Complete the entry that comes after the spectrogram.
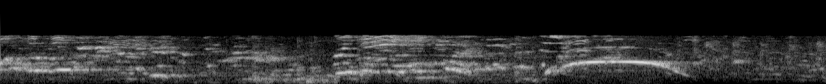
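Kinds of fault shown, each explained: Noise suppressor applied to music or sounds: a speech-tuned suppressor stays on through the whole clip and treats steady tones and decaying tails as noise, so the level swings by around 15 dB and the sound pumps and thins. Attacks still come through, which sets it apart from a plain dropout.
Sound cut by the noise suppressor: particular stretches sink further, by about 14 dB at 1.73 to 2.32 s and from 6.76 s to the end, and by about 5 to 9 dB in shorter dips. Held parts fade while sharp onsets survive, unlike an even gain drop.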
